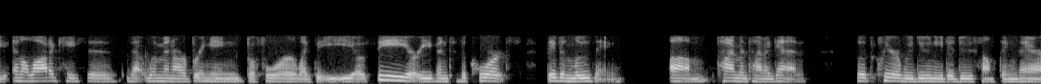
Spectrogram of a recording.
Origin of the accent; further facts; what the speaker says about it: Central Pennsylvania, United States; moved away; I come from Central Pennsylvania.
